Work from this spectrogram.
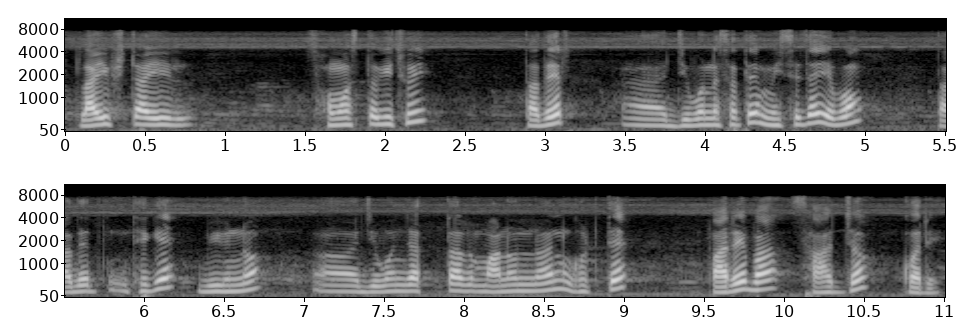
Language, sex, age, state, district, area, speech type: Bengali, male, 30-45, West Bengal, Paschim Medinipur, rural, spontaneous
